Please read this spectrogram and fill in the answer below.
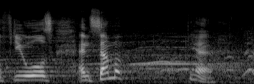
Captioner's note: cheering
